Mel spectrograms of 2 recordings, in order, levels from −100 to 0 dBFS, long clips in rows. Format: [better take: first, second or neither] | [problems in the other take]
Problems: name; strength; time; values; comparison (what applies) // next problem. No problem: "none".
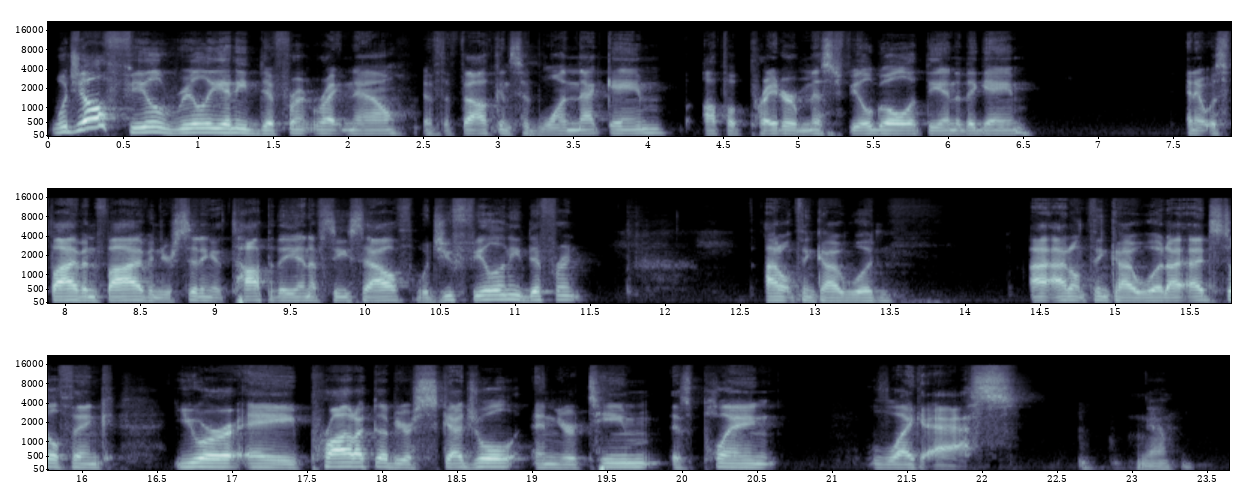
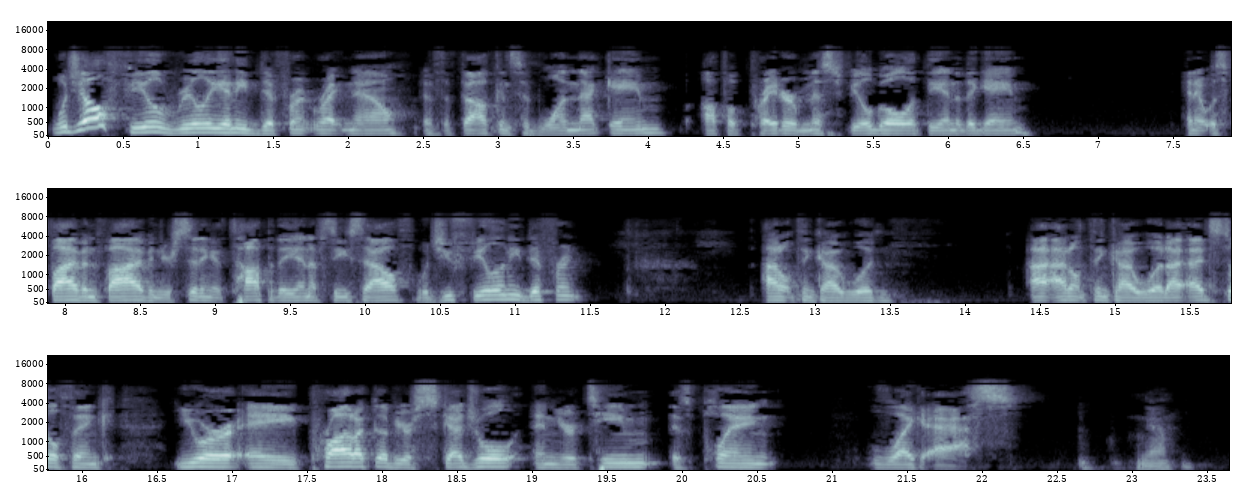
first | garbled, watery; badly; nothing above 7.5 kHz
